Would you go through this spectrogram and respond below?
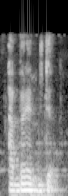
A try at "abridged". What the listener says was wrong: Now let's let that D. Let's make that just a little softer. Now you have good placement with the tongue. Let's make it a little softer. We say abridged.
